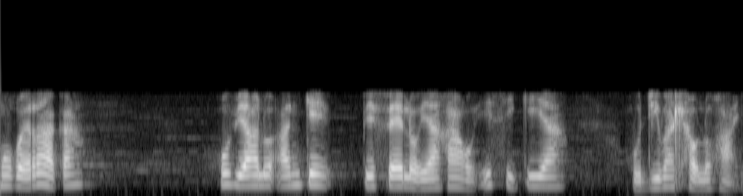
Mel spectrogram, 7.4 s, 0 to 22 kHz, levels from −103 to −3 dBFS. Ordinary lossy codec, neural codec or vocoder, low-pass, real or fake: none; none; 3.6 kHz; real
